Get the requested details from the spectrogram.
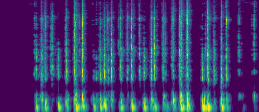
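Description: A black plastic mechanical computer keyboard is typed on fast with the fingertips of both hands, producing a dense run of about two dozen crisp key presses over nearly four seconds. Each press is a short, bright clack with a low thock underneath, dying away almost instantly.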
